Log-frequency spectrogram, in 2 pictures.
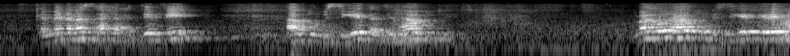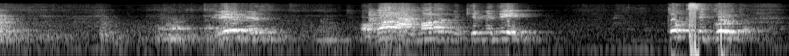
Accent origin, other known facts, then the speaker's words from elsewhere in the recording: Egypt; هل احنا عندنا في مصر مثل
